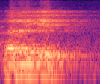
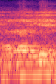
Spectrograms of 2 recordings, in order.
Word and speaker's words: हरये: तो जब भी हम इस भजन को गाते हैं तो वो उसका प्रोनाउंसिएशन हरि हरये ऐसे ही होना चाहिए, हराया नहीं।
